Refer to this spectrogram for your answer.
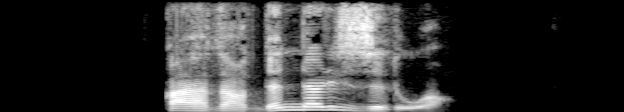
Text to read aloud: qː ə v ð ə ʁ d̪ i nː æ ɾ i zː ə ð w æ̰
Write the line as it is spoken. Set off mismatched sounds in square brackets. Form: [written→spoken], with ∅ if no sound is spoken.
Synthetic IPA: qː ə [v→ʕ] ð ə ʁ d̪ [i→æ] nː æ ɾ i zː ə ð w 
